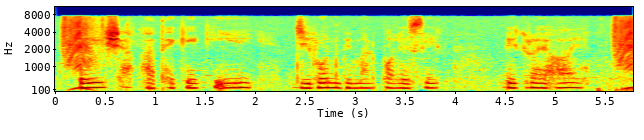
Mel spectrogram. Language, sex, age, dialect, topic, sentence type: Bengali, female, 25-30, Northern/Varendri, banking, question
